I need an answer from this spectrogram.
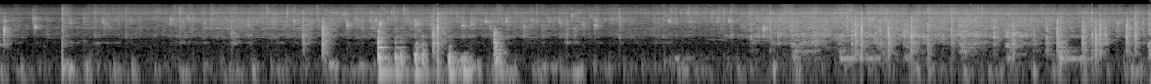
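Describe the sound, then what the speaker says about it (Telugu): Garlic and green chilies frying in hot oil in a kadai, a bright hissing sizzle dotted with clicks and scraping stirs, close by, with the sizzle growing denser and louder toward the end. "ఆయిల్ కాస్త హీట్ అయిన తర్వాత కట్ చేసి పెట్టుకున్నటువంటి వెల్లుల్లిని వేసుకుంటున్నాను"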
